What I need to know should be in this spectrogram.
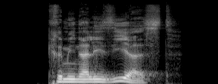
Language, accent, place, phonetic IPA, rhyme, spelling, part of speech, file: German, Germany, Berlin, [kʁiminaliˈziːɐ̯st], -iːɐ̯st, kriminalisierst, verb, De-kriminalisierst.ogg
- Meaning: second-person singular present of kriminalisieren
